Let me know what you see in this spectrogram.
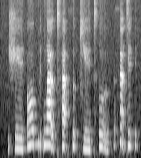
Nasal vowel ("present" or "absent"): present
